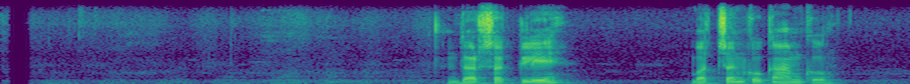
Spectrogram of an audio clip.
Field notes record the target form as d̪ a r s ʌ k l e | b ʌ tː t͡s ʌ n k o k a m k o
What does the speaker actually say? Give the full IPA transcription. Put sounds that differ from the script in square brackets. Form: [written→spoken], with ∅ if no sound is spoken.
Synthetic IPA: d̪ [a→ʌ] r s ʌ k l e | b ʌ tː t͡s ʌ n k o k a m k o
